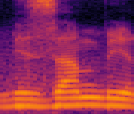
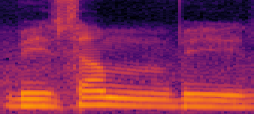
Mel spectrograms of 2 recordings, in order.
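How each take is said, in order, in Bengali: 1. ব্যঞ্জনটি একটি গুঞ্জনধ্বনিযুক্ত 'z' ধ্বনি। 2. ব্যঞ্জনটি একটি নরম 'dh' ধ্বনি। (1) "নয়" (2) "উপরে দুই দাঁতের সঙ্গে জিবাটা লাগা"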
